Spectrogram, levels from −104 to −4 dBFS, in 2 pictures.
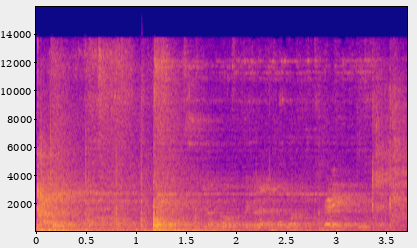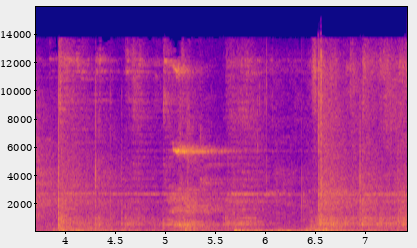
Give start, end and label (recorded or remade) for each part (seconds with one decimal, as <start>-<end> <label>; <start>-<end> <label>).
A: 0.0-6.0 recorded; 6.0-6.6 remade; 6.6-7.4 recorded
